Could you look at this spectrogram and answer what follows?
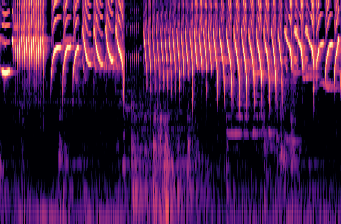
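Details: Canary song aimed at upsetting rival canaries: a buzzy trill, upslurred chirps and a sweeping whistle, a brief quiet gap with faint background rumble, then a long, fast, rolling trill of repeated notes.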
